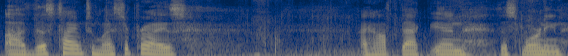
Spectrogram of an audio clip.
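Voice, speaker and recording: A man records a casual hobby vlog in an average-pitched voice. He rambles candidly, pausing and rewording as he goes. Clear ambient noise sits behind his speech. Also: a little mellow. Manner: halting, self-correcting, candid. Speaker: amateur radio hobby vlogger.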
